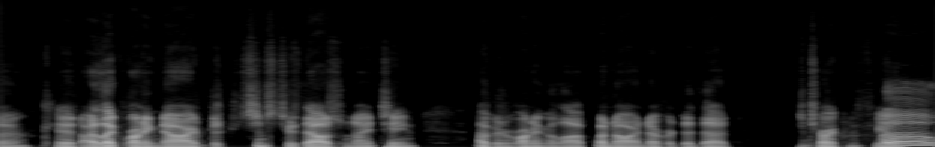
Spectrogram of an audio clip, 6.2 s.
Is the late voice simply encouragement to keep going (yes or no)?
no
